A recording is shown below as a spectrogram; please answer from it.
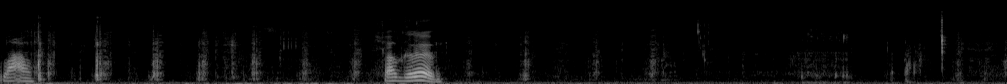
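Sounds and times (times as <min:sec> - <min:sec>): person chewing food: 0:00.1 - 0:10.0.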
